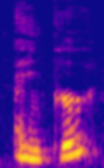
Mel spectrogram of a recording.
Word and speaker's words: anchor: Anchor, CH digraph. Okay, and the C does have the K back on it because we don't hear the H.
